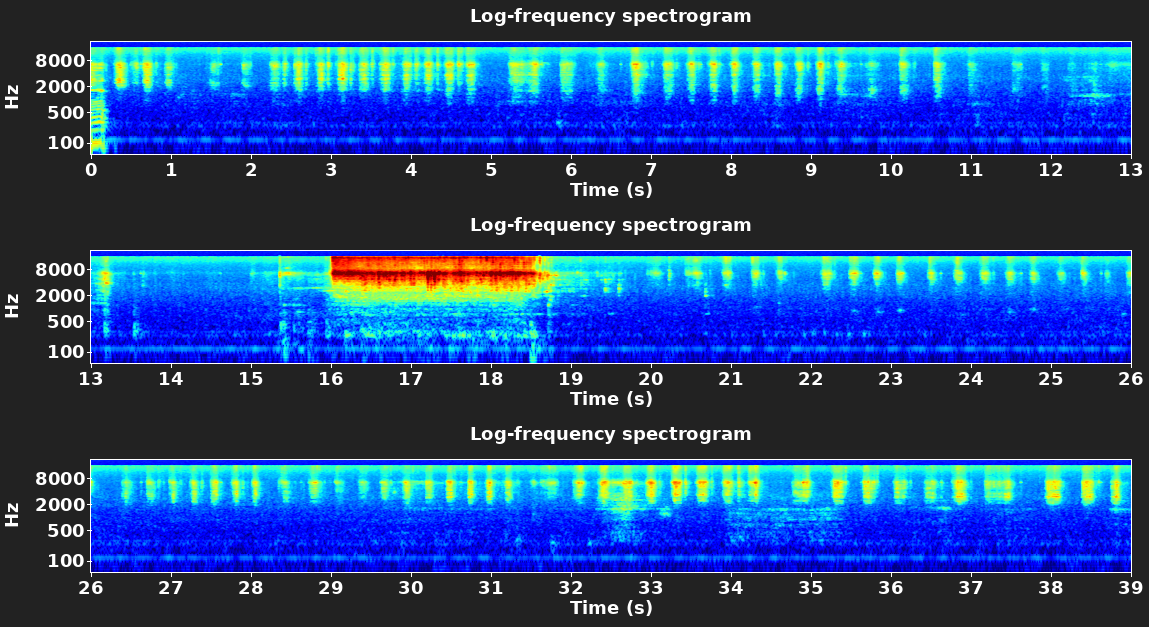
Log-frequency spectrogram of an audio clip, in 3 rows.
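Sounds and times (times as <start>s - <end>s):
water running from a tap: 16.0s - 18.9s.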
